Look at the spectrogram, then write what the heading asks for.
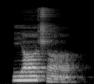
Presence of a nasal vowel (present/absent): present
